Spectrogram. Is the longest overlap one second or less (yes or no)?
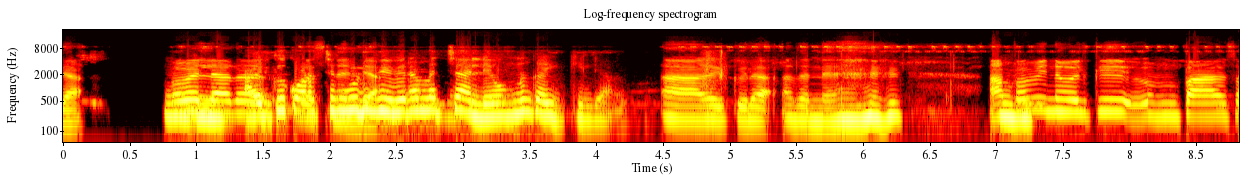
yes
